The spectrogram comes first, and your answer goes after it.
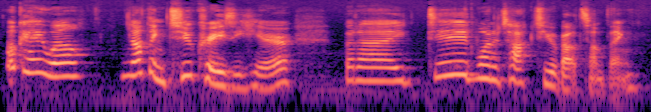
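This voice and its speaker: A hesitant, affectionate young woman confides in a best friend, played by a woman at a play reading. The voice is fairly high and a little raspy, with very animated intonation. The phrasing is conversational and halting. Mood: nervous, hesitant.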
